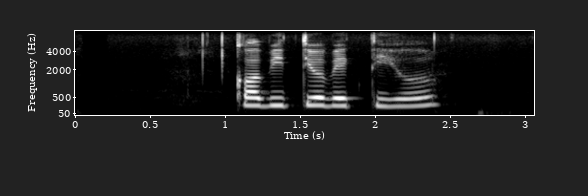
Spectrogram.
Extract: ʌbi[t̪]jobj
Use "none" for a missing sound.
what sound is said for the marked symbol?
t̪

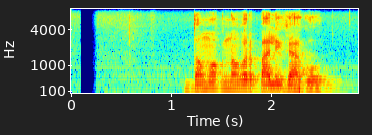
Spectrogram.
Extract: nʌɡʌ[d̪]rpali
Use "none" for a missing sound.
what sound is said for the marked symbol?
none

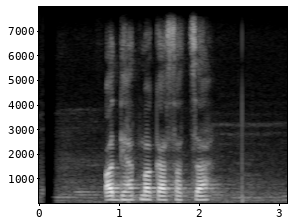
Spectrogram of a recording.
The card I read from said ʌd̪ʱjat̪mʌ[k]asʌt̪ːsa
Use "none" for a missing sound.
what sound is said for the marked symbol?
k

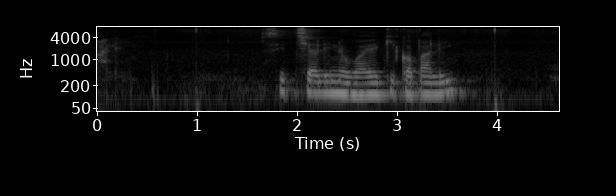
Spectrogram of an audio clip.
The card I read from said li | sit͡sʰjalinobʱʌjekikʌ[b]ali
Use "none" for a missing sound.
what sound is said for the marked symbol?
p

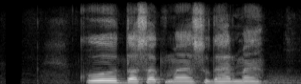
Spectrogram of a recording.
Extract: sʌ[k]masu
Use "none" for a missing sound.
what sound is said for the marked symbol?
k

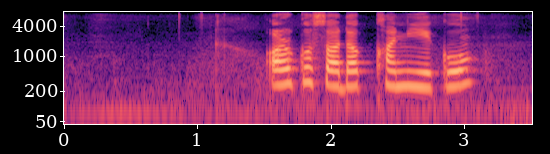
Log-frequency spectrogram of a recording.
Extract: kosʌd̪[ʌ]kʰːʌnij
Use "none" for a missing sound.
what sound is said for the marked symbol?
ʌ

